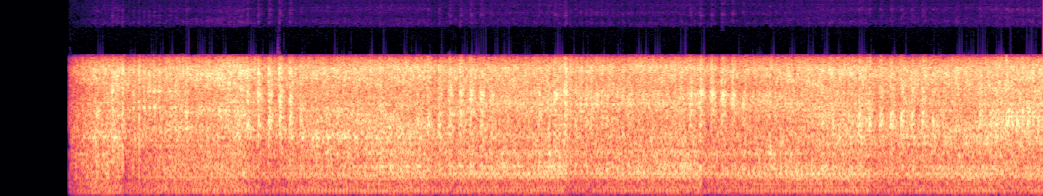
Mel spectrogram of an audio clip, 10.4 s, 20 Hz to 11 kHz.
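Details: 1985 Chevy Camaro Berlinetta idling with a light, uneven knock, roughly three taps a second, that comes and goes; owner unsure of the cause.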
